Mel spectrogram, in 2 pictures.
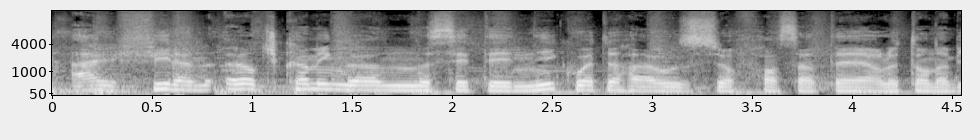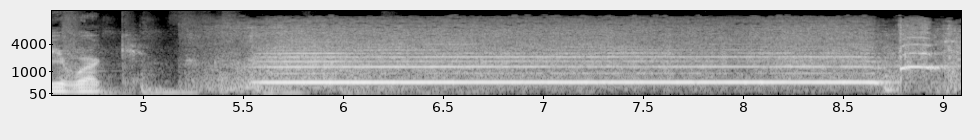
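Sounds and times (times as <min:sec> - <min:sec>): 
speech: 0:00.1 - 0:05.1
steam locomotive whistle: 0:05.3 - 0:09.0.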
